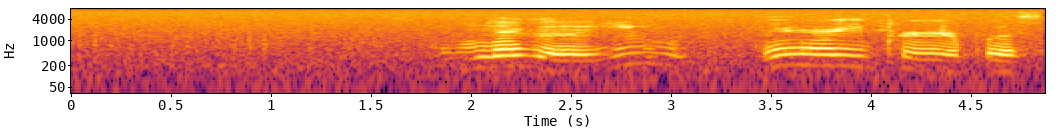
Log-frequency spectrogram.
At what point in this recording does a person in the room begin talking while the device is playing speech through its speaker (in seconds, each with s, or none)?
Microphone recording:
none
